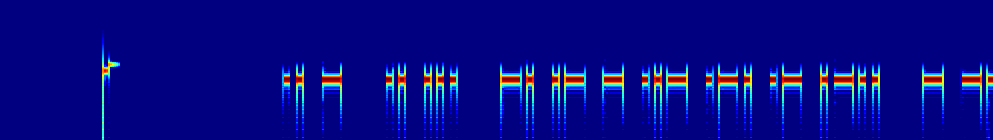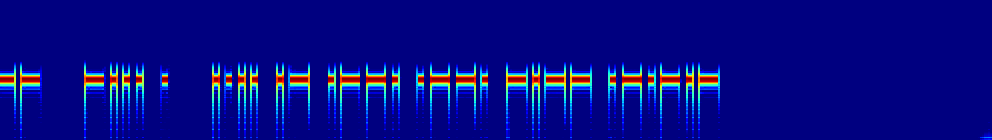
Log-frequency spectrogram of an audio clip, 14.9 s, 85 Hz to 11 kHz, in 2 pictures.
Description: Morse code, heard as a keyed tone, about 25 wpm, 700 Hz. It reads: IT IS NATURAL TO BE HAPPY.
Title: Sentences from Top 1000 Words - Review Part 4 - 25wpm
